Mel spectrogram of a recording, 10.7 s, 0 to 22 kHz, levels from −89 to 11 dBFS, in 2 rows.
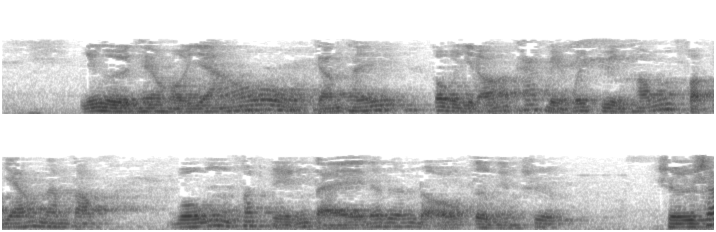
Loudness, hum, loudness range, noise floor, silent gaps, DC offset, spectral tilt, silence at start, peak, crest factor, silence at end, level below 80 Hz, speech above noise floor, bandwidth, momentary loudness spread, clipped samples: -22 LUFS; none; 2 LU; -49 dBFS; none; under 0.1%; -12 dB/octave; 0.2 s; -6 dBFS; 16 dB; 0 s; -44 dBFS; 29 dB; 5.8 kHz; 8 LU; under 0.1%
